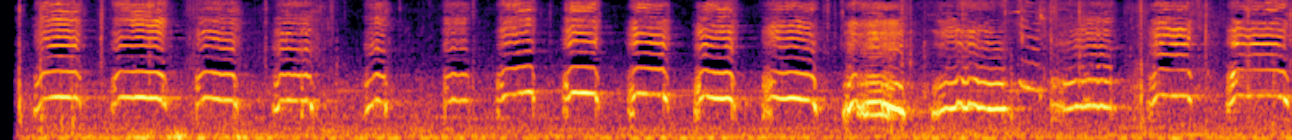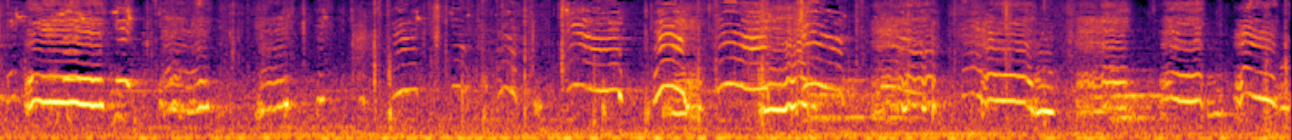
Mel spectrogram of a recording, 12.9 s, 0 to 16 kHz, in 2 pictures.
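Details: Short-legged Jack Russell Terrier puppies born 4 October 2012 in Mexico, a litter of one male and two females. Several puppies whimper and yip in overlapping waves: high, wavering whines that rise and fall, several per second, with no pause throughout.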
